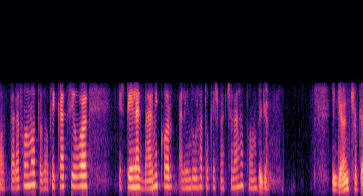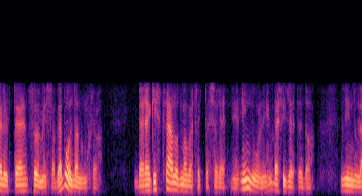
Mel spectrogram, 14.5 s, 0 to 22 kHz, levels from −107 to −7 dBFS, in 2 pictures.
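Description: Speech runs through a G.729 codec for the whole clip, with the roughness and synthetic buzz of an 8 kbit/s CELP voice codec. A spectrogram shows a telephone band of 200 Hz to 3.5 kHz, with nothing above 4 kHz, and smeared, grainy harmonics from coarse pulse-based excitation.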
